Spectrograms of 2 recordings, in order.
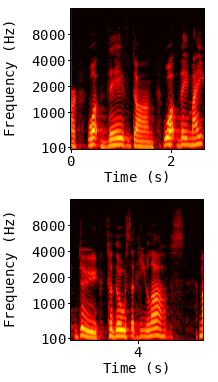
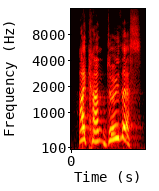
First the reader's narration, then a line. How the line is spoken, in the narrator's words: he yells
